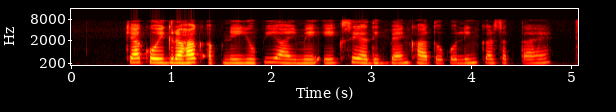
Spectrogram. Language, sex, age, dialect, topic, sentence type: Hindi, female, 25-30, Hindustani Malvi Khadi Boli, banking, question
